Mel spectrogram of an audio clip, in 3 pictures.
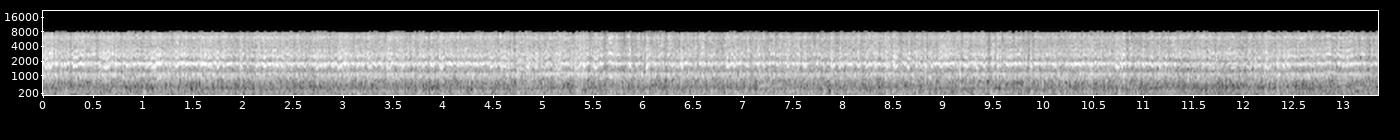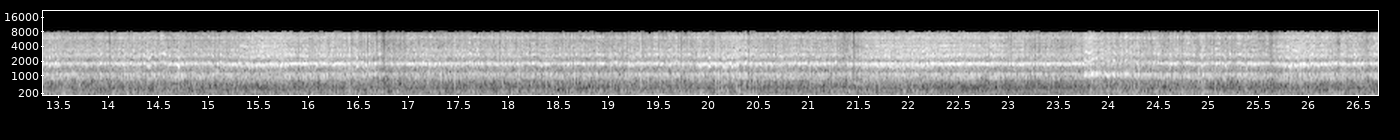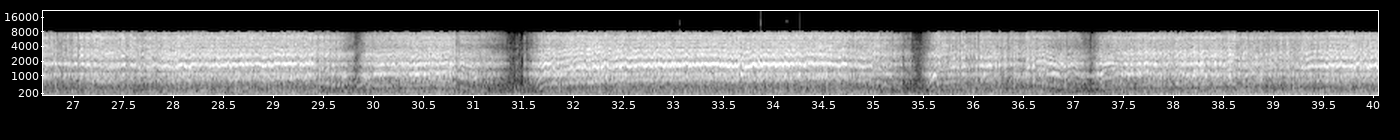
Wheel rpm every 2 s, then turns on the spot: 230, 230, 230, 240, 220, 220, 230, 230, 230, 240, 230, 240, 240, 210, 180, 110, 190, 160, 120, 190.
none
